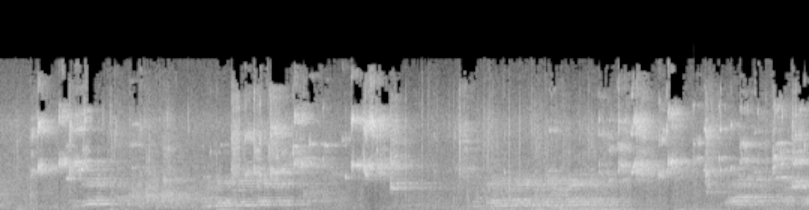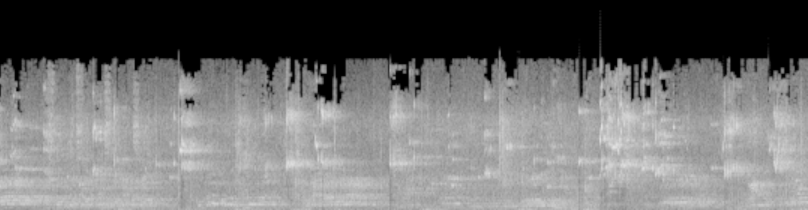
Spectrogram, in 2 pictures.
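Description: Basketball game in a large sports hall: the ball bouncing on the court floor among players' shouts and calls, with the echo of the hall.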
